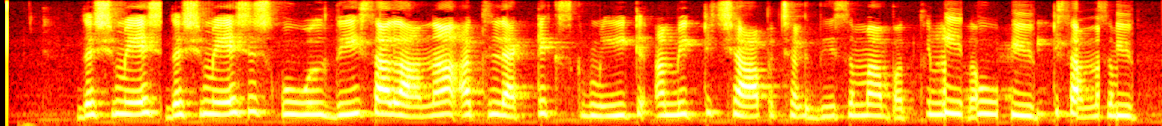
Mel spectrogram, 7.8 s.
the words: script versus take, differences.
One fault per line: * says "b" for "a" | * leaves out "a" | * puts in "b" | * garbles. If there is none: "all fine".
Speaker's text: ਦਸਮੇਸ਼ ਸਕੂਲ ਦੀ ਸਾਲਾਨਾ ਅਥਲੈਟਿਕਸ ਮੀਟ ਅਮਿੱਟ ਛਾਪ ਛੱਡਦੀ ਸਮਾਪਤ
* puts in "ਦਸਮੇਸ਼"
* garbles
